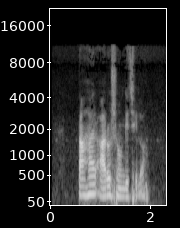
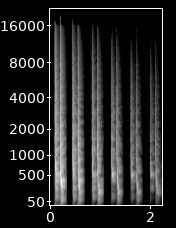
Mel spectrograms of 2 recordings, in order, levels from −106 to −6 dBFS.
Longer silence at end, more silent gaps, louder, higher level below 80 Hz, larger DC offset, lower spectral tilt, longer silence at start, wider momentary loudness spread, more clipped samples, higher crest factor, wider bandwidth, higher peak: first, 0.35 s vs 0.1 s; second, none vs 0.34-0.44 s, 0.69-0.83 s, 1.08-1.22 s, 1.46-1.61 s, 1.85-2.00 s; about the same, -27 LUFS vs -25 LUFS; first, -52 dBFS vs -70 dBFS; neither; first, -6 dB/octave vs -3.5 dB/octave; first, 0.6 s vs 0.1 s; second, 14 LU vs 22 LU; neither; about the same, 20 dB vs 24 dB; second, 11.5 kHz vs 16.5 kHz; second, -6 dBFS vs -2 dBFS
